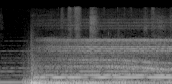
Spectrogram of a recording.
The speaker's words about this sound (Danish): Det her, det er lyd fra traileren, som altså åbner på en døende supermand, som skriger ud over hele verden åbenbart. Det gør rigtig ondt, at han dør.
